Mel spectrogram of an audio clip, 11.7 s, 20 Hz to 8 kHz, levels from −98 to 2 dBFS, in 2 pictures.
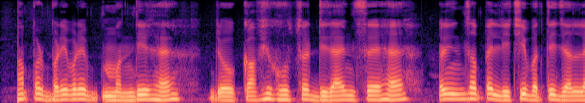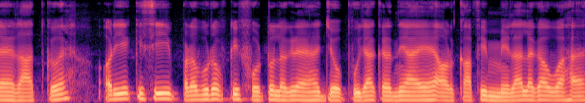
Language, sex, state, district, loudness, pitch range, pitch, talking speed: Hindi, male, Bihar, Araria, -14 LUFS, 120-145 Hz, 125 Hz, 210 wpm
